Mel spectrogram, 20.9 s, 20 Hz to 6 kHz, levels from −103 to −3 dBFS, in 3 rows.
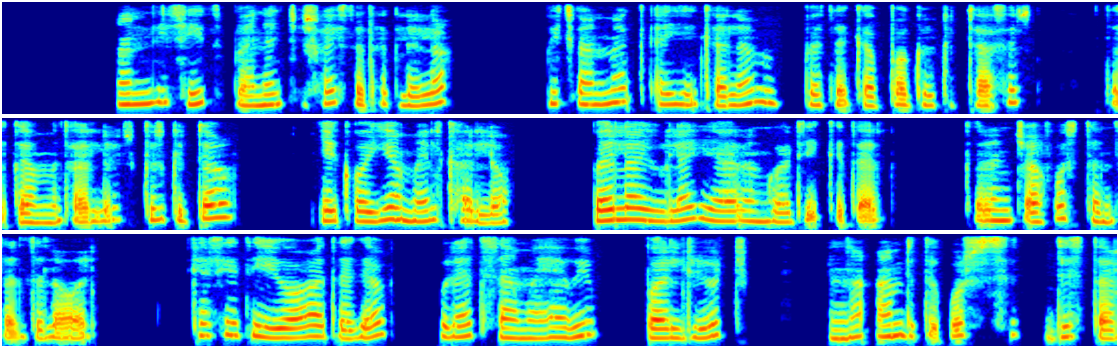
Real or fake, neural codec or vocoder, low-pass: fake; vocoder, 44.1 kHz, 128 mel bands every 256 samples, BigVGAN v2; 5.4 kHz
